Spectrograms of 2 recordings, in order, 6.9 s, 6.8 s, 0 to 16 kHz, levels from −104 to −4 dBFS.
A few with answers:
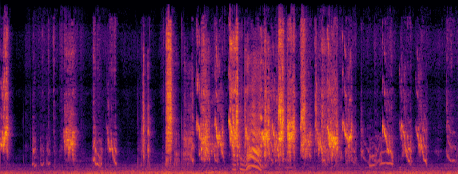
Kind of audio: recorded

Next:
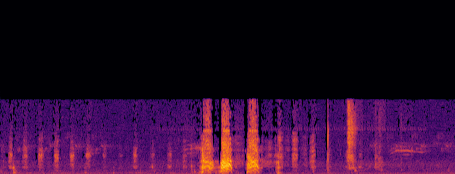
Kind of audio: recorded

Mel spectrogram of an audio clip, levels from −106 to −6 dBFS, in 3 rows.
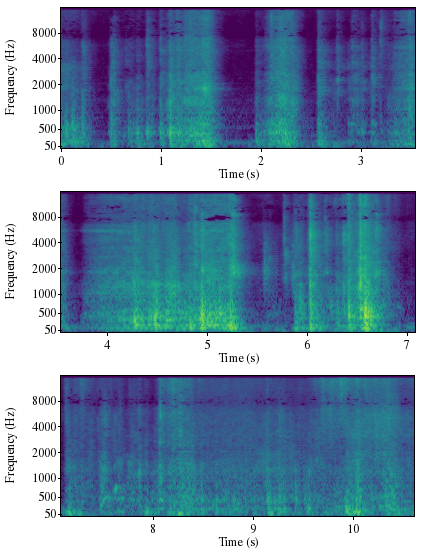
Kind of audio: remade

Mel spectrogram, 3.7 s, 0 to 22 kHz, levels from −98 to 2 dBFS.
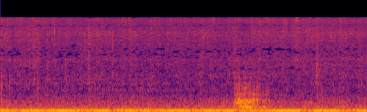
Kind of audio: remade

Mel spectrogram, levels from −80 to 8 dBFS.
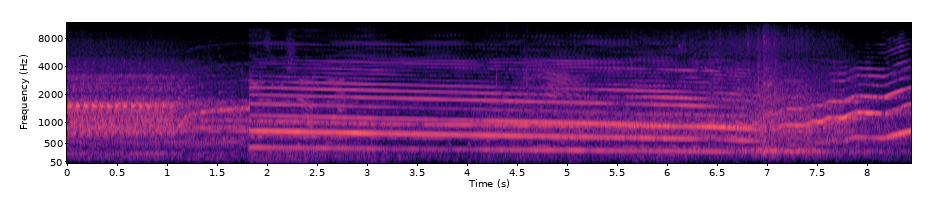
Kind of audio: recorded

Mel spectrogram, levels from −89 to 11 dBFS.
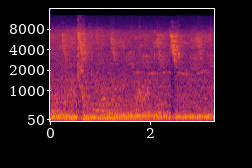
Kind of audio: remade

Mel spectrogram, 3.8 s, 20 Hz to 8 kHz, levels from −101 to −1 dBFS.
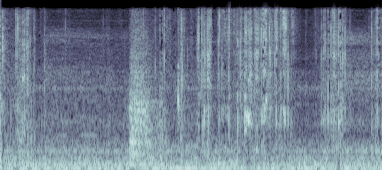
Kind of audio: recorded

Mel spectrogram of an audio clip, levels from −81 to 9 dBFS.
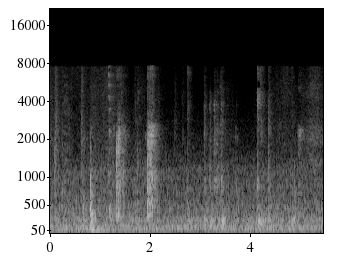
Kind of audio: recorded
